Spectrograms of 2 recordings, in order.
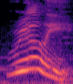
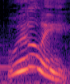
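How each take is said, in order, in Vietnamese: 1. Từ này lên giọng nhẹ, nghe chỉ hơi ngạc nhiên. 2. Từ này lên giọng nhẹ, nghe chỉ hơi ngạc nhiên.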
